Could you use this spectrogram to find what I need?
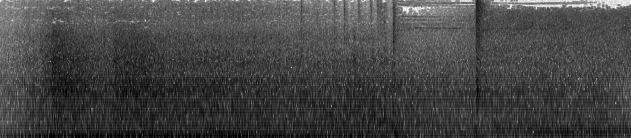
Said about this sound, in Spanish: El autobús ha parado en una gasolinera.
